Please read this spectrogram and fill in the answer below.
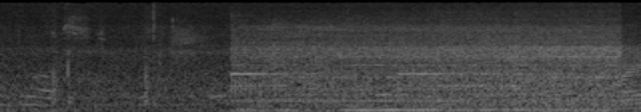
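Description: A motor vehicle engine running close by: a low rumble with a steady hum that comes in suddenly about one and a half seconds in over faint street ambience and cuts off abruptly just before the end.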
